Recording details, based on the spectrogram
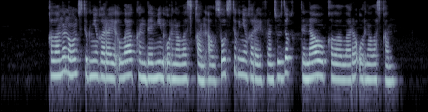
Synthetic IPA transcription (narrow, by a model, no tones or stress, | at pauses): qʰɑlˠɑnənwo̞nt̪ʰʏst̪ɪɡʲɪne̞qʰɑɾɑjlˠɑkʰond̪aminwʔo̞ɾnɑlˠɑsqɑnɑ̰lˠso̞lˠt̪ʏst̪ɪɡʲɪne̞qʰɑɾɑjfrant̪suzd̪əqd̪̥ənɑwqʰɑlˠɑlˠɑɾəwʔo̞ɾnɑlˠɑsqɑn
